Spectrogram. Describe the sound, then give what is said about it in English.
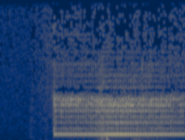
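A telephone ringing on a call just dialed: one steady electronic tone starts abruptly and holds unbroken to the end, with faint low rustling beneath it. “All right, I'm dialing right now. All right, here we go.”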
